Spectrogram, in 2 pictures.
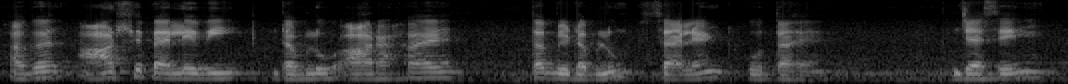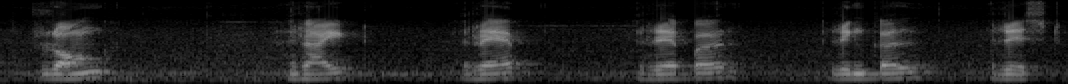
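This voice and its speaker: A man teaching a lesson, slowly and patiently explaining rules and repeating them. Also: medium pitch, bright, forceful tone, a little hiss or hum. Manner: slow, repetitive, patient explaining. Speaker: English teacher.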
